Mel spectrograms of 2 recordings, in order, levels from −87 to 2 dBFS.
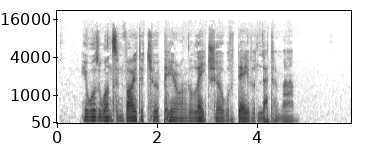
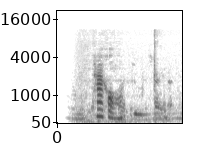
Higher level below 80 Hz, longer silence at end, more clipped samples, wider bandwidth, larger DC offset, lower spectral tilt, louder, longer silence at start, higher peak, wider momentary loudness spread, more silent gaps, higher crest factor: first, -46 dBFS vs -58 dBFS; first, 1.15 s vs 0 s; neither; first, 14 kHz vs 11.5 kHz; neither; about the same, -4.5 dB/octave vs -5.5 dB/octave; first, -21 LUFS vs -31 LUFS; first, 0.5 s vs 0.3 s; first, 0 dBFS vs -10 dBFS; second, 11 LU vs 21 LU; neither; about the same, 22 dB vs 24 dB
